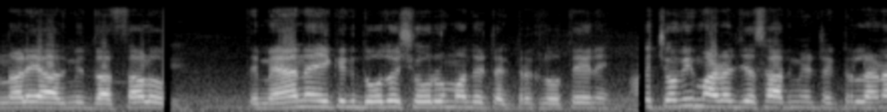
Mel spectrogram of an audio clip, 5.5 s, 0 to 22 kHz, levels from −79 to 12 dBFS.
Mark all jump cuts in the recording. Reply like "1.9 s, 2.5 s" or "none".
1.1 s, 4.1 s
